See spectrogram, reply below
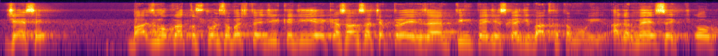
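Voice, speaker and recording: A man teaches a biology class. He asks questions and answers them himself. The room is echoey, with faint ambient noise behind him. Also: high voice. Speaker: biology lecturer. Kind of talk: classroom lecture.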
